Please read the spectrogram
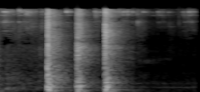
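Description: Three quick thumps about a third of a second apart, a hand slapping the wooden box-drum seat he sits on.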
